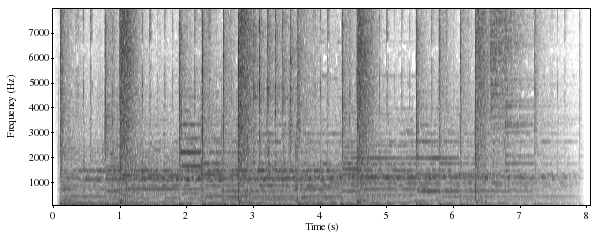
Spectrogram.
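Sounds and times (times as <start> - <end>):
lost round music: 0.1 - 7.9.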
